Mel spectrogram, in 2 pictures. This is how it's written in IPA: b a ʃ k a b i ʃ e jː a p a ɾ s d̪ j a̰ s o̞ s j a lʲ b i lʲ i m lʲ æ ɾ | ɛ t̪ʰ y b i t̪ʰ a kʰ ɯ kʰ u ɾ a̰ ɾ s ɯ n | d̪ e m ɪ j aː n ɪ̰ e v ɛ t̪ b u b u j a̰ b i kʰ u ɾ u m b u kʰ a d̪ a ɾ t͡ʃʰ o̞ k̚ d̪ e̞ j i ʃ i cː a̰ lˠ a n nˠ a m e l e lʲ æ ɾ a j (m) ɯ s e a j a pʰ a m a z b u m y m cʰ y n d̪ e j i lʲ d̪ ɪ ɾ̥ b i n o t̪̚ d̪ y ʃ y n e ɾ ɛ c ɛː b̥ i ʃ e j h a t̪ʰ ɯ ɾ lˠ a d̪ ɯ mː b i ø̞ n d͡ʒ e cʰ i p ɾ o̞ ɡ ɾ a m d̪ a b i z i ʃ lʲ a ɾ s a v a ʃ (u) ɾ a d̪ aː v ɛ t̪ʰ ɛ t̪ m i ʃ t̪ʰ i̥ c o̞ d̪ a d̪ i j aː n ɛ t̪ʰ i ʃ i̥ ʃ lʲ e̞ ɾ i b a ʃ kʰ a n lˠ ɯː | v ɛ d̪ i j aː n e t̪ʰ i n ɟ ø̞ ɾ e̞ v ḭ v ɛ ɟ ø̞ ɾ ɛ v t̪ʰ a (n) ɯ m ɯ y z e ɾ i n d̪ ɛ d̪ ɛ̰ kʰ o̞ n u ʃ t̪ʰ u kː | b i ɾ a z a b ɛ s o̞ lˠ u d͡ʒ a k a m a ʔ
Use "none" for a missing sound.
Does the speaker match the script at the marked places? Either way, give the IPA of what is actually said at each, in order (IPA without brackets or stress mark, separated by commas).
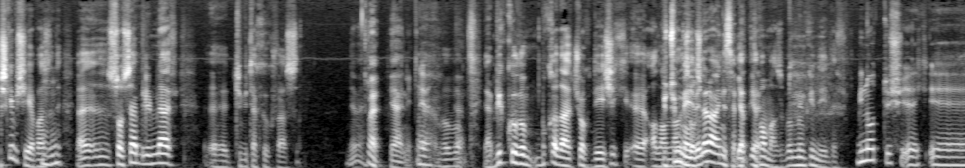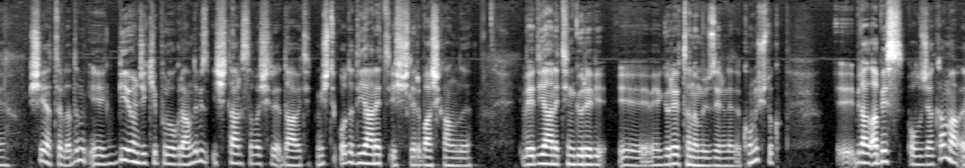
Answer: n, ɯ, n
